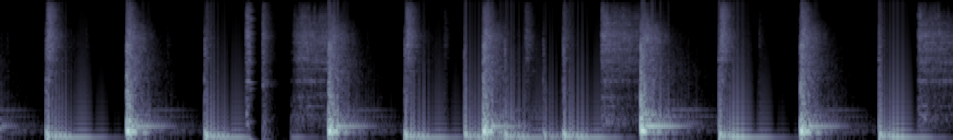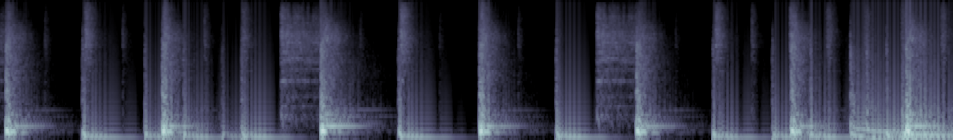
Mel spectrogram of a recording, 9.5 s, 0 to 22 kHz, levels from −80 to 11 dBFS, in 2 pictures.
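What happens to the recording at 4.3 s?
At 4.3 s the music is in the middle of a block size mismatch (truncated) that runs through the whole clip. Each written block, consistent with 512 samples, loses its tail, producing a 150 Hz buzz and 1.6× faster playback at roughly normal pitch. A sample-rate mismatch would shift the pitch too.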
